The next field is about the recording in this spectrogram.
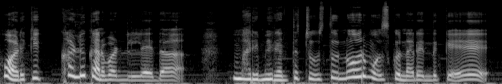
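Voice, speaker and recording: Woman acting a high-voiced, outspoken poor village woman. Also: very animated, moderate pace, a little mellow, dry recording. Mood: indignant. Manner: plaintive, emphatic, homely scolding.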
